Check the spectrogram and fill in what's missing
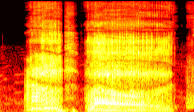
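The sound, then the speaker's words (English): A dog named Buck howls twice while tugging on a shirt with his teeth: a short, loud, wavering cry, a brief pause, then a longer drawn-out howl that bends in pitch before breaking off. “Buck howled and tugged on Bo's shirt with his teeth.”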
